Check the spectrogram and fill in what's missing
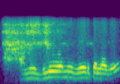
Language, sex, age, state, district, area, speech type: Marathi, male, 18-30, Maharashtra, Thane, urban, conversation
